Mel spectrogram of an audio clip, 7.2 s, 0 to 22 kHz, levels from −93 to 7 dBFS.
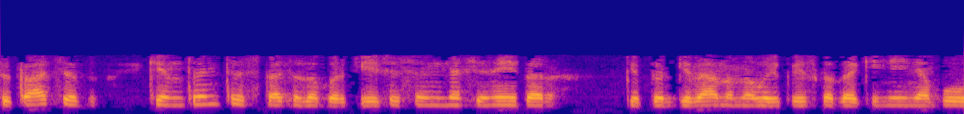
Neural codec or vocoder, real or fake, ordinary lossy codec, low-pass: codec, 16 kHz, 8 kbps, FreqCodec, smaller model; fake; MP3, 16 kbps; 3.6 kHz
